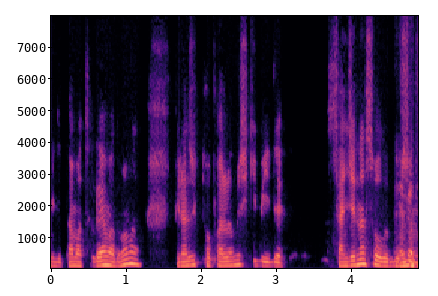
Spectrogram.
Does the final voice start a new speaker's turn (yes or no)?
yes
